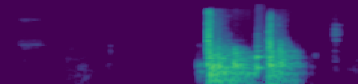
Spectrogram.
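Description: Near silence, then a short loud thud about a second and a half in, lasting about half a second.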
